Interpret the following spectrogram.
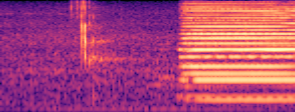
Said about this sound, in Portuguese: Olha só que barulho bonito de buzina.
